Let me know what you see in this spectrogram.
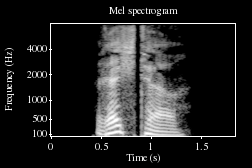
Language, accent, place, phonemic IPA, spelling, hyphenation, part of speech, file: German, Germany, Berlin, /ˈʁɛçtɐ/, Rechter, Rech‧ter, noun, De-Rechter.ogg
- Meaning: 1. right-winger, rightist (male or of unspecified gender) 2. inflection of Rechte: strong genitive/dative singular 3. inflection of Rechte: strong genitive plural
